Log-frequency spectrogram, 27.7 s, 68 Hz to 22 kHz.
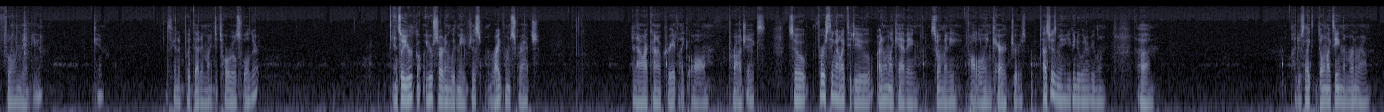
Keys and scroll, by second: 0.0-1.2 typing, 18.4 Delete, 19.3 Delete.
